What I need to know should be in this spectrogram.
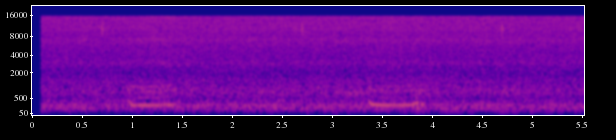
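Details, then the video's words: Domestic cat snoring while asleep indoors: soft, low, rasping breaths heard twice, each lasting about half a second, against a steady quiet background hiss. "Snoring Cat"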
